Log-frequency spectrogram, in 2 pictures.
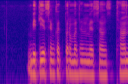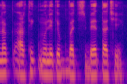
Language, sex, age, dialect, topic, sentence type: Maithili, male, 60-100, Southern/Standard, banking, statement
